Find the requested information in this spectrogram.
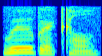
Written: rubrical

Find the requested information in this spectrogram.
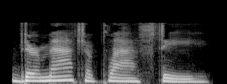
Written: dermatoplasty

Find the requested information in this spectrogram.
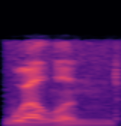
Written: Welland

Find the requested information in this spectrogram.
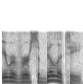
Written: irreversibility

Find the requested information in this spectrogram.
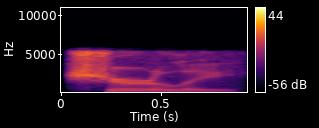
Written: Shirley

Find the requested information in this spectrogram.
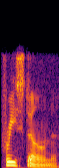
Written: freestone

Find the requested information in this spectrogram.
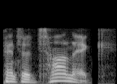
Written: pentatonic

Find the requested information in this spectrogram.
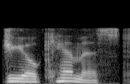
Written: geochemist

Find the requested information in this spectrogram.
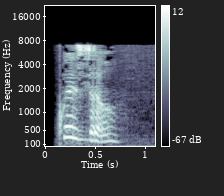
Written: quisle

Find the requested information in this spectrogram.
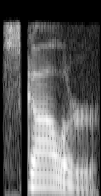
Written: scholar

